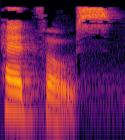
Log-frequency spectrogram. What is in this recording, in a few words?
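"head voice", English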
